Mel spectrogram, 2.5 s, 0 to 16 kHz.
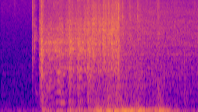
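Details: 1987 BMW 325i (E30) on a start attempt: strong, deep cranking for about 1.5 seconds that nearly catches, then winds down. It cranks but won't start despite spark, fuel and air being present; cause unconfirmed.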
